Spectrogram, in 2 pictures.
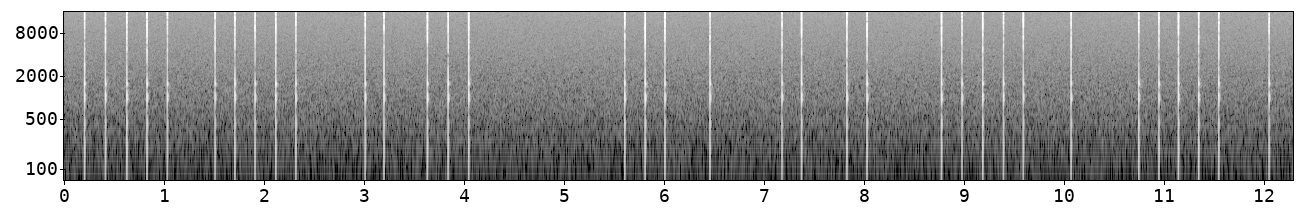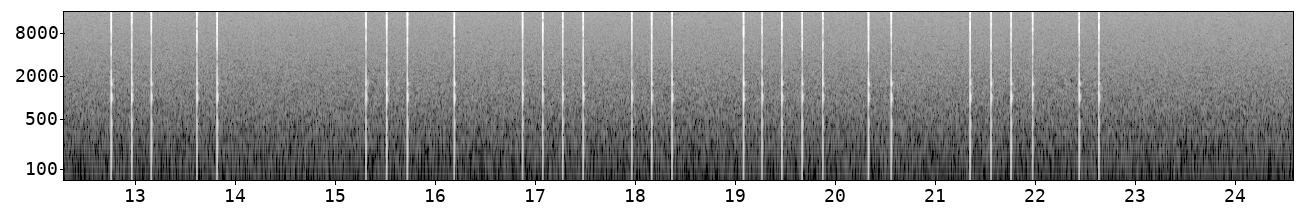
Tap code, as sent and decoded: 5-5 2-3 / 3-1 2-2 5-1 5-1 3-2 / 3-1 4-3 5-2 4-2
ZH LGVVM LSWR

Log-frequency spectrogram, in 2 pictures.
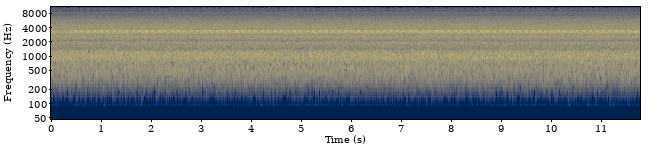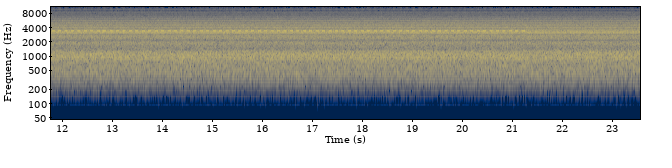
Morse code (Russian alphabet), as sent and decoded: none

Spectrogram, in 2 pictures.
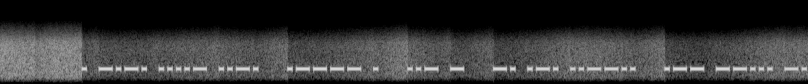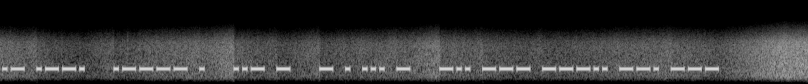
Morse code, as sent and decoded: . -.-. ....- ..-. / .---- . / ..- - / -. .-. ..--.. / .-- --... -..- .--. / .---- . / ..- - / - . ... - / -.. --- ---.. --. ---
EC4F 1E UT NR? W7XP 1E UT TEST DO8GO

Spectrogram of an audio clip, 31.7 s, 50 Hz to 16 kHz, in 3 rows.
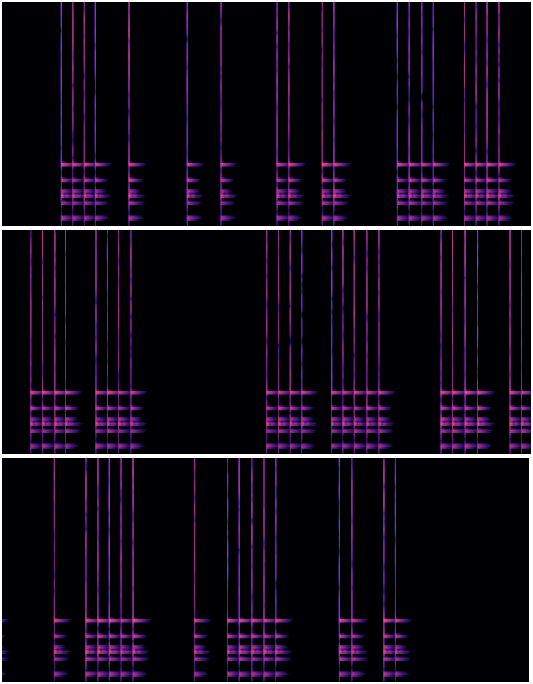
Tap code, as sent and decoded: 4-1 1-1 2-2 4-4 4-4 / 4-5 4-2 1-5 1-5 2-2
QAGTT UREEG

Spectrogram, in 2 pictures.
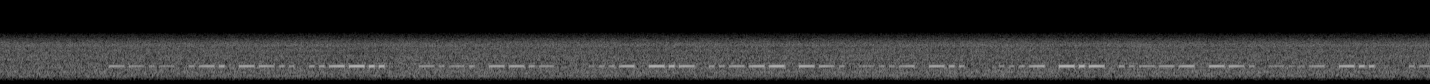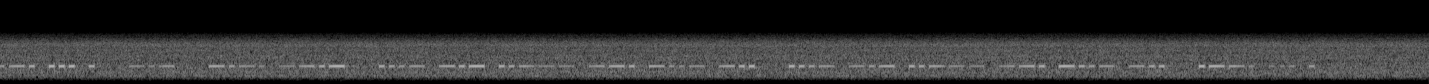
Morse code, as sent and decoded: --.- .-. --.. ..--.. / -.-. --.- / ...- -.- ..--- --. -..- -.. / ...- -.- ..--- --. -..- -.. / .--. ... . / -.- / -.-. --.- / ...- -.- ..--- --. -..- -.. / ...- -.- ..--- --. -..- -.. / .--. ... .
QRZ? CQ VK2GXD VK2GXD PSE K CQ VK2GXD VK2GXD PSE

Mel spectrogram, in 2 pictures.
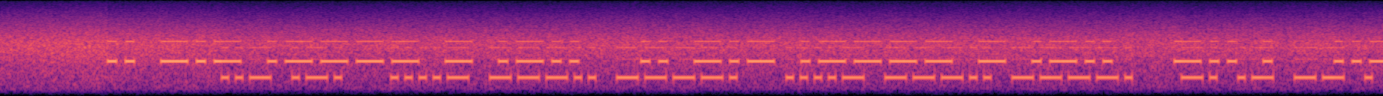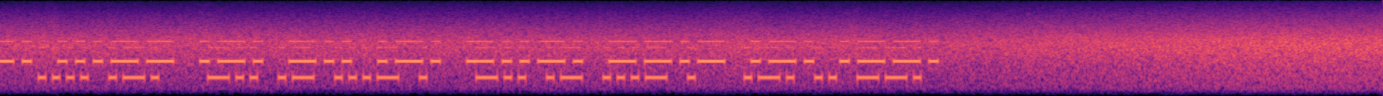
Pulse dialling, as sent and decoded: none

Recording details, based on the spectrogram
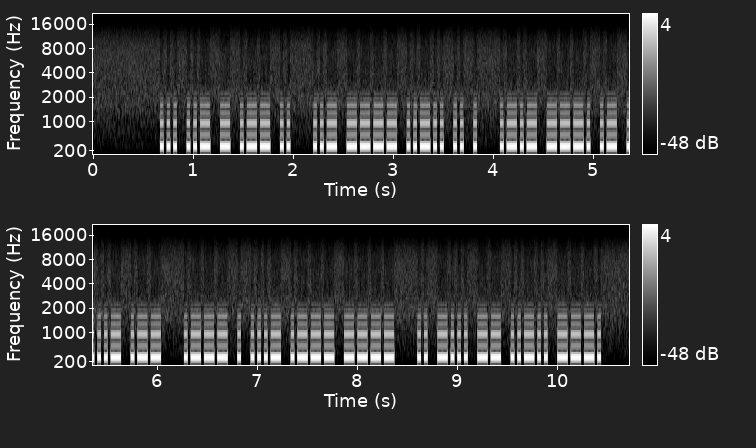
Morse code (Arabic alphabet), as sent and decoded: ... ..- - .-- .. / ..- ---- ..-.. .. . / .-.- ---. .- ...- .-- / .--- . ...- .--- ---- / .. -... -- ..-.. ---.
سطتوي طشهيء عزاضو جءضجش يبمهز

